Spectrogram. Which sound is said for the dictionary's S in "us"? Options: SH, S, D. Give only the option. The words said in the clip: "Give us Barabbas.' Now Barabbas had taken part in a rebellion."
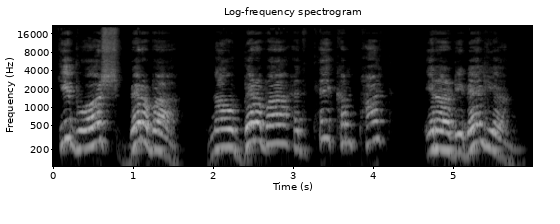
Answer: SH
